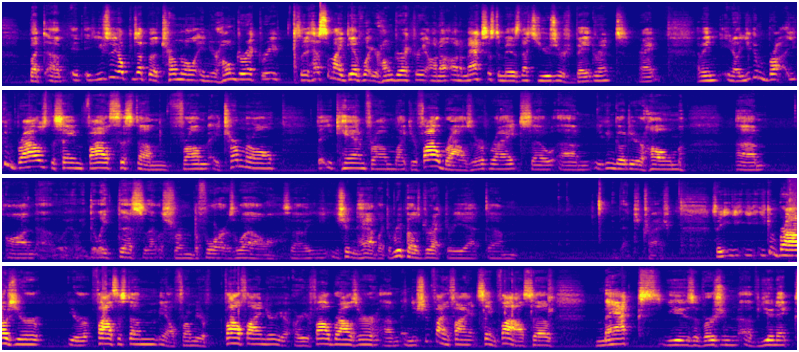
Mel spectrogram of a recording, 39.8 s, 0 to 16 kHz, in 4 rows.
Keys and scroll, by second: 36.1-36.8 typing.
